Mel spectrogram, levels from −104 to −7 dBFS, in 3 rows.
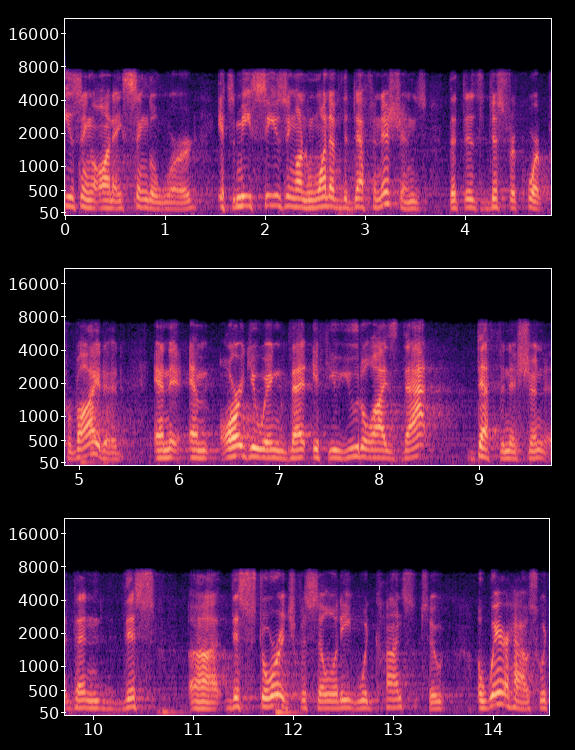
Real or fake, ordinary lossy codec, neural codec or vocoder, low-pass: real; Opus, 16 kbps; none; 7.2 kHz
